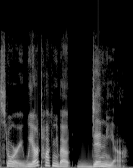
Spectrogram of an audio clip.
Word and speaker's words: Dénia: We are talking about Dena, and that's pronounced Dena.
